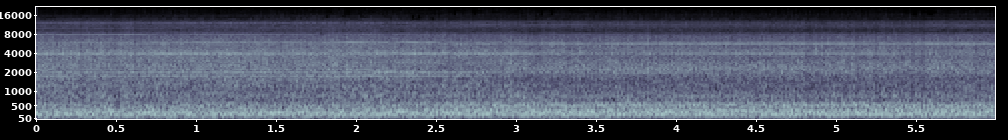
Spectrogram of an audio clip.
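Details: J79 jet engines on a successful ground run after refuelling and fixing leaks, to verify the leak repairs; steady, even jet roar with a thin high whistle, no surging or pops. Normal idle.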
